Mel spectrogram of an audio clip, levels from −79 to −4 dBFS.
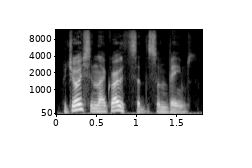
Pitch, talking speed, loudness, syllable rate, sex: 125 Hz, 230 wpm, -17 LUFS, 6.4 syllables/s, male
